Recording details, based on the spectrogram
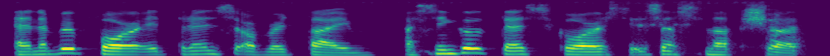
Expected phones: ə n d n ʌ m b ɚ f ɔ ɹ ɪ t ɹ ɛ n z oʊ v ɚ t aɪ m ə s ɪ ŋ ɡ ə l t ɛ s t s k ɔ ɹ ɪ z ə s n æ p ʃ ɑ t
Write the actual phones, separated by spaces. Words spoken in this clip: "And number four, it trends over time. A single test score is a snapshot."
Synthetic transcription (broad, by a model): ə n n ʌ b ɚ f ɔ ɹ ɪ t ɹ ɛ n s oʊ v ɚ t aɪ m ə s ɪ ŋ ɡ ə l t ɛ s t k ɔ ɹ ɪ s ə s n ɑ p ʃ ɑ t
